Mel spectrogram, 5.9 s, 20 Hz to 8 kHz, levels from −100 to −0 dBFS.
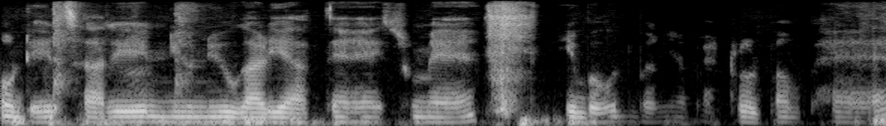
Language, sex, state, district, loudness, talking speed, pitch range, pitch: Hindi, male, Bihar, Lakhisarai, -24 LUFS, 150 wpm, 115-125 Hz, 120 Hz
